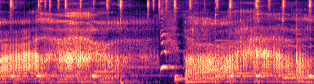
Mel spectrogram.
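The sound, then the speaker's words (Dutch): A child's voice roars like a tiger, loud and gravelly, in two long growling bursts separated by a brief pause, with rhythmic background music running underneath. “Je snuit brult.”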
